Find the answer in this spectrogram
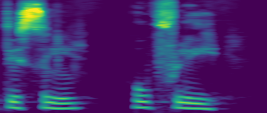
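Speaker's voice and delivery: ordinary delivery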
